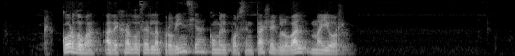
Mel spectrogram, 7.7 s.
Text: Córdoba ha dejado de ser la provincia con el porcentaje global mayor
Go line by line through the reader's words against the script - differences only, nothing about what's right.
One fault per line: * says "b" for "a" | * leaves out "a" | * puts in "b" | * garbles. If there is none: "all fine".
* leaves out "de"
